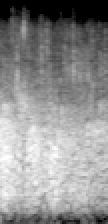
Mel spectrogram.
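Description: An audience applauding at a morning class session, a short steady wash of clapping heard throughout.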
